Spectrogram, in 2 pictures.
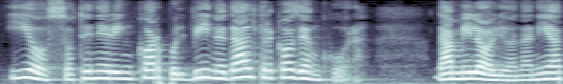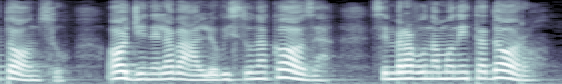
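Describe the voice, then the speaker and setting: A woman's voice: mid-range voice, brisk, darkish tone, highs cut off, natural voice. A woman reading aloud, voicing a brash, tipsy village woman who scolds and taunts the men around her. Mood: taunting.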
